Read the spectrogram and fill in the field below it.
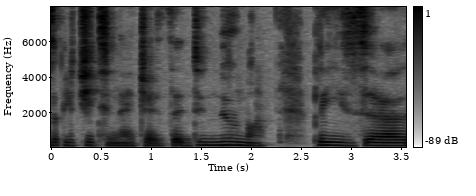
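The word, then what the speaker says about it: dénouement: the the notion the do Numa originates from the French language that is why we are not pronouncing the ending the letters EMTs never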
